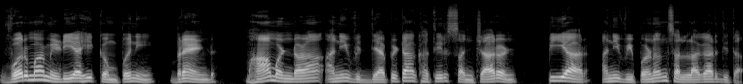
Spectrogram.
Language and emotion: Goan Konkani, neutral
